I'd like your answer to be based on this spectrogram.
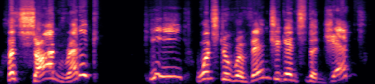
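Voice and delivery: slow, incredulous rising questions; stunned, slow why-would-he question. Real, not acted. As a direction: drag it out in disbelief.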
